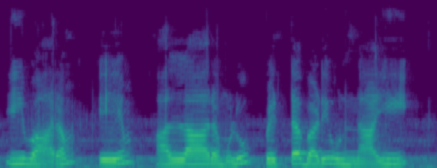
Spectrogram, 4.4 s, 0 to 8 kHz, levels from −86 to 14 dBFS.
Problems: none marked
